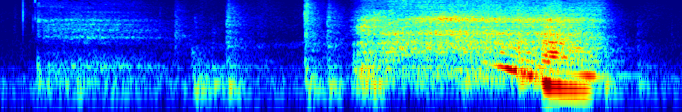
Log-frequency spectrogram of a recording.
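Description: A few short sniffs and breaths lead into one long, loud, rushing nose blow lasting over a second, ending in a brief falling honk. No one speaks.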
